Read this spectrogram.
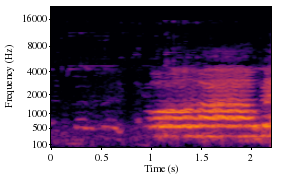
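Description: A group of women sing together loudly in unison outdoors.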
